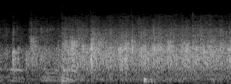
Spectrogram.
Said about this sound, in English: Give Gary a round of applause, everybody.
